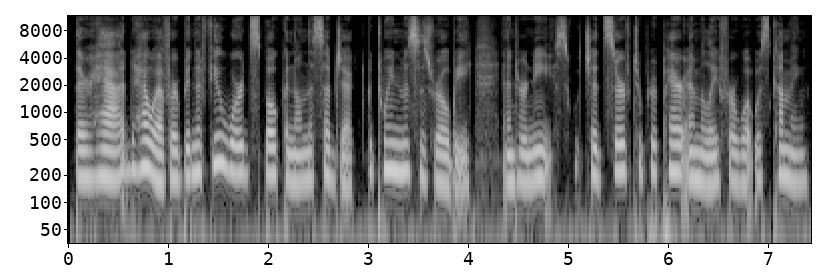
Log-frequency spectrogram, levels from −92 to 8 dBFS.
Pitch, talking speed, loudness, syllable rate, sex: 195 Hz, 220 wpm, -20 LUFS, 5.9 syllables/s, female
